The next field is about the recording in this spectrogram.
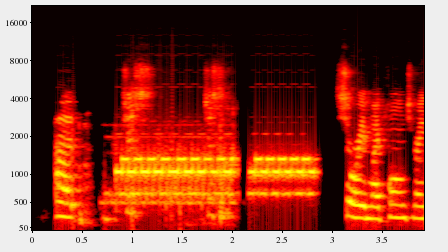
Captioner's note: phone ringing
